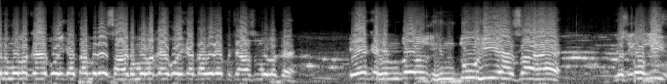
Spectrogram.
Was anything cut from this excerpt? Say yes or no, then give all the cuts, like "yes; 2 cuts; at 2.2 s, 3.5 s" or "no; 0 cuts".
no; 0 cuts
